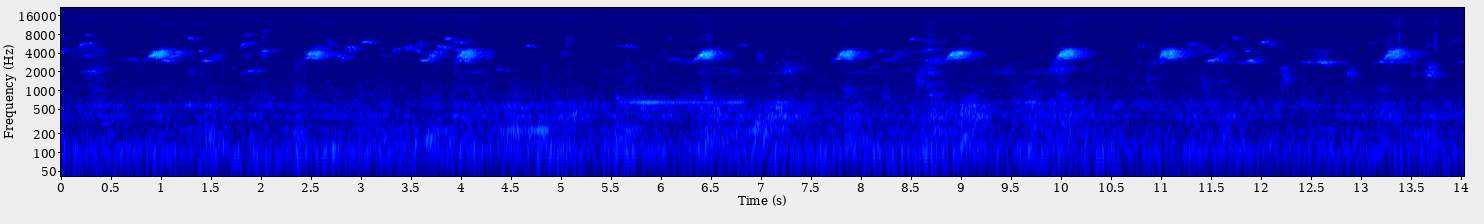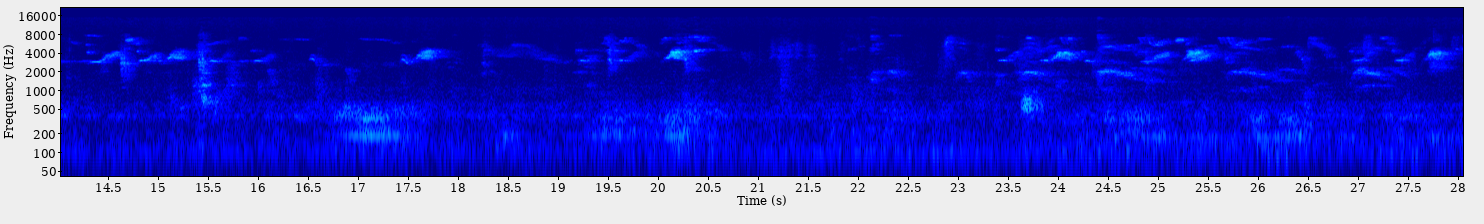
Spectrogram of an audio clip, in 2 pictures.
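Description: Unseen songbirds singing faintly: short high chirps and twittering phrases repeating about every second, over a low steady background hum.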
